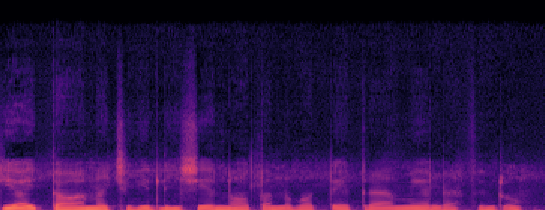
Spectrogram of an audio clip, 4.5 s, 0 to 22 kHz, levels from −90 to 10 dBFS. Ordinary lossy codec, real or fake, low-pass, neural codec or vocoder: none; fake; 19.8 kHz; autoencoder, 48 kHz, 32 numbers a frame, DAC-VAE, trained on Japanese speech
